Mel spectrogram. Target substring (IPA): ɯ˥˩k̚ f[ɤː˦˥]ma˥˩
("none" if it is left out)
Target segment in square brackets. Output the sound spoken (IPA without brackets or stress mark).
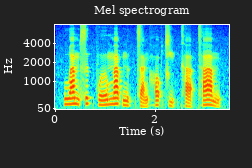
ɤː˦˥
